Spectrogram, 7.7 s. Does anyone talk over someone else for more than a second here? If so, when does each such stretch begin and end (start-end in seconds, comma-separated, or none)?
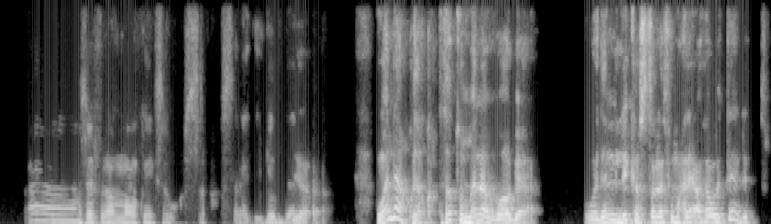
none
